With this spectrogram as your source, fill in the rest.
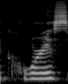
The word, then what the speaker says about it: chorus: to do something else we really don't hear the silent letter h so we're going to cross out the h so you just have that k backed c because that is the sound okay so that is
